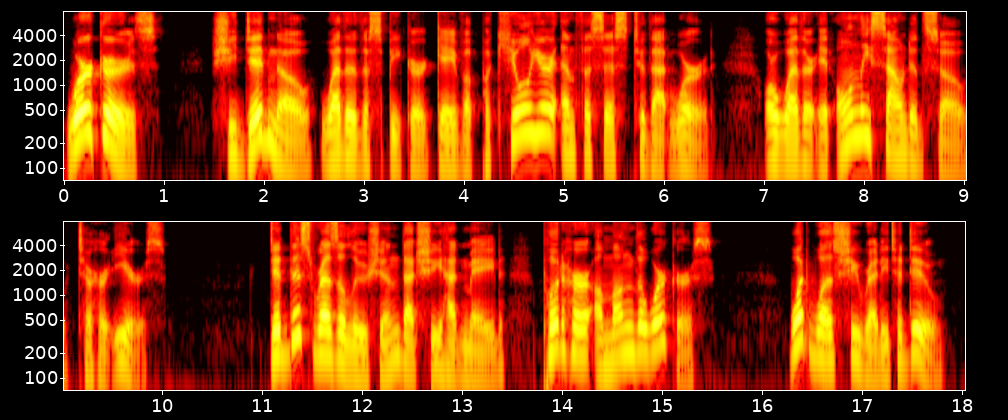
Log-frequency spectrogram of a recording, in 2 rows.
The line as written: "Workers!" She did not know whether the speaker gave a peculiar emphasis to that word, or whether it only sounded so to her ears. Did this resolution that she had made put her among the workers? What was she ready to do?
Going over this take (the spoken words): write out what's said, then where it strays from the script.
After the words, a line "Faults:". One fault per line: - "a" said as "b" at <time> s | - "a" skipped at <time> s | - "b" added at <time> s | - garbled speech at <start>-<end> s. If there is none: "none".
"Workers!" She did know whether the speaker gave a peculiar emphasis to that word, or whether it only sounded so to her ears. Did this resolution that she had made put her among the workers? What was she ready to do?
Faults:
- "not" skipped at 2.0 s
